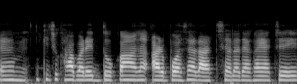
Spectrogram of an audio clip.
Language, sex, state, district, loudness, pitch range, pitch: Bengali, female, West Bengal, Purulia, -16 LUFS, 195-210 Hz, 200 Hz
